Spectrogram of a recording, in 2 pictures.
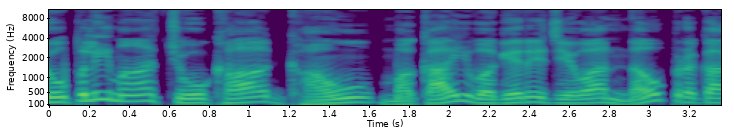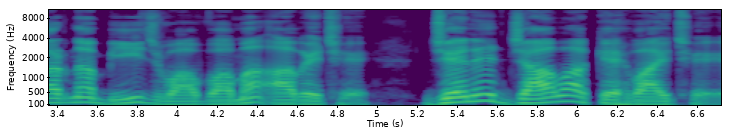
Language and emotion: Gujarati, neutral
